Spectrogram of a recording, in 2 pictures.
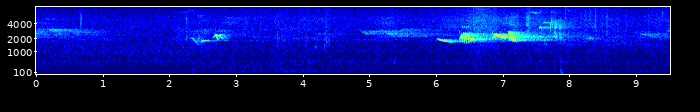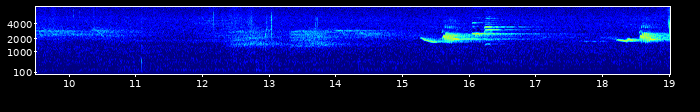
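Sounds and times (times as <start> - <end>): outdoor background noise: 0.0 - 19.0
birds calling in whistled glides: 4.9 - 10.7, 15.3 - 17.0, 17.8 - 19.0.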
